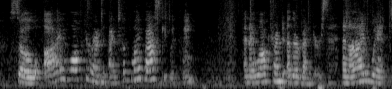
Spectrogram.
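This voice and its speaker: A woman with lively intonation, in audible room echo. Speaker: direct sales consultant. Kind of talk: video tutorial. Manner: fast; casual, filler-heavy.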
